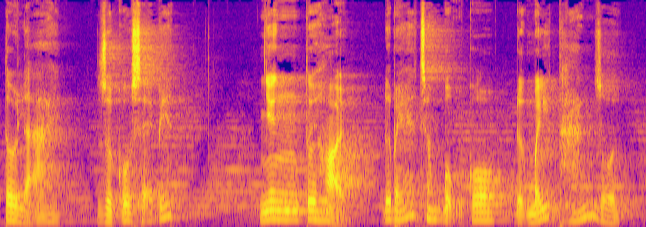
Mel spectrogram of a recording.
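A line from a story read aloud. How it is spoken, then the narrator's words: Mysterious voice. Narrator (Vietnamese): Linh nói bằng giọng đầy bí hiểm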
